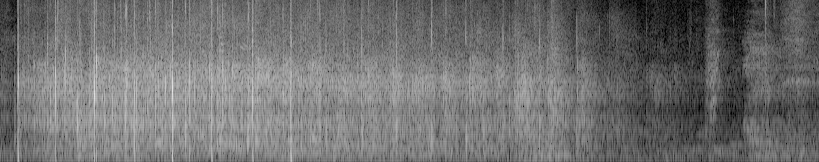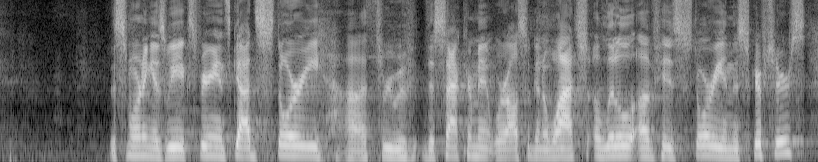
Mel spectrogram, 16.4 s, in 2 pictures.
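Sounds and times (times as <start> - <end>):
church congregation clapping in welcome: 0.0 - 6.7
speech: 9.3 - 16.3.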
